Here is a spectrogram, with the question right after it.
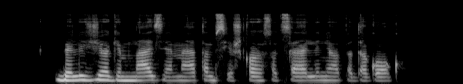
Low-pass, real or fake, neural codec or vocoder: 10.8 kHz; real; none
